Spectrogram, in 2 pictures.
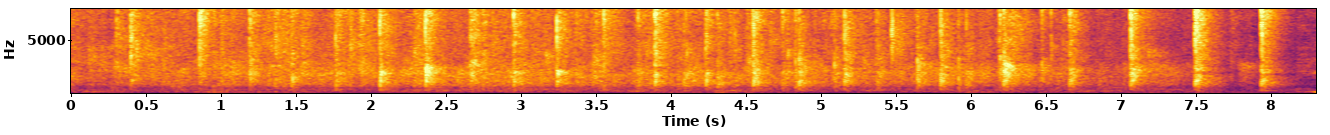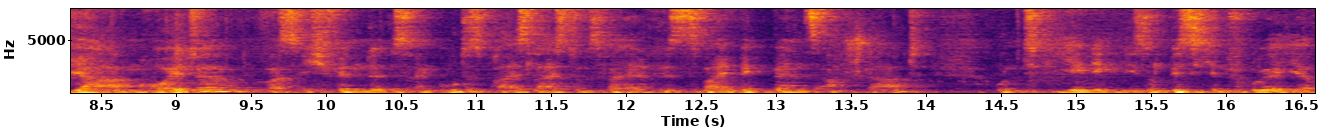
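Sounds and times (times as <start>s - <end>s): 
audience clapping: 0.0s - 8.3s
speech: 8.3s - 16.5s.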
